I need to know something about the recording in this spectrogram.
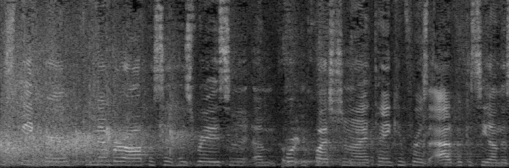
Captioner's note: some Applause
